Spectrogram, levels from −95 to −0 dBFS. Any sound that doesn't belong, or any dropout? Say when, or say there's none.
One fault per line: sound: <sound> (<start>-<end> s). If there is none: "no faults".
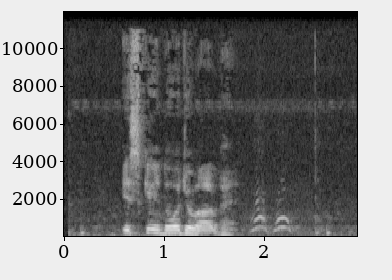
sound: bark (1.8-2.4 s)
